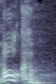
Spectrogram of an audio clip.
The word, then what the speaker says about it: Holcombe: Holcombe. Exactly. You know when people say hokum and miss out the L? No, well, that's wrong, but one can't...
